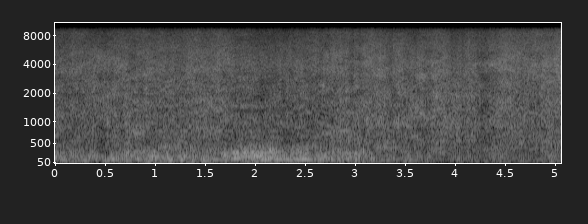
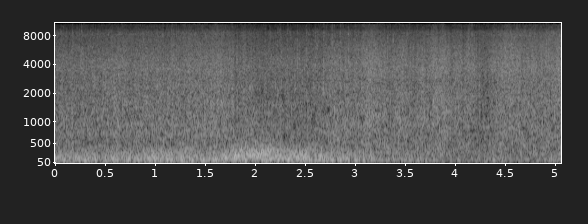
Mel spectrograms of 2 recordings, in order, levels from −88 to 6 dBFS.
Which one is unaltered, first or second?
second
